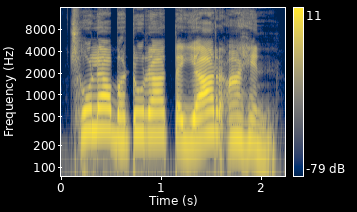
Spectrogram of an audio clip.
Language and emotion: Sindhi, neutral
